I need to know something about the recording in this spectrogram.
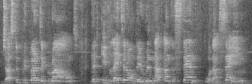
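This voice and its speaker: This clip has a non-native Chinese male guest speaker giving a lecture-style talk at a discussion group, held indoors at a talk venue. His high-pitched, slightly bright voice moves at a moderate pace through numbered points, with many restarts and repeated words. A little hiss or hum comes through the distant mic in the echoey room.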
